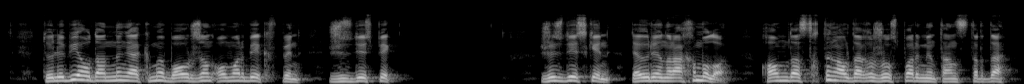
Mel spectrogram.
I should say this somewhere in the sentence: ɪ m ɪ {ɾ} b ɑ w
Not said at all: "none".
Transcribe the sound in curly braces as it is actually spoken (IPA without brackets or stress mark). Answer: none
